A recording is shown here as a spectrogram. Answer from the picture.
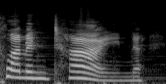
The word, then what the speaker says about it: clementine: It's a clementine. It rhymes with Valentine.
